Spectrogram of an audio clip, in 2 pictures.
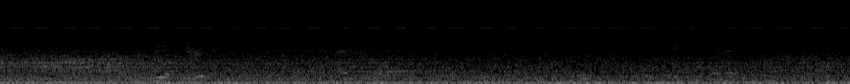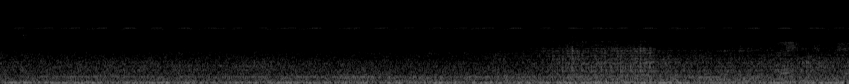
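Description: Crickets chirping in a steady, high-pitched pulsing trill over a low background rumble.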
